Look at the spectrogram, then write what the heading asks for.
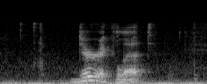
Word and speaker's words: Dirichlet: go to Google and we ask Google to pronounce it direct dirichlet and this is der like Derr Derr eclipse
